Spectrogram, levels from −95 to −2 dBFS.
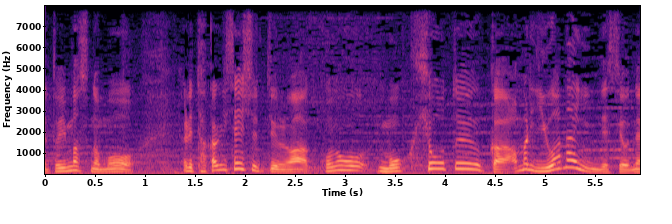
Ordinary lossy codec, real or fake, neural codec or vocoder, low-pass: none; real; none; none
